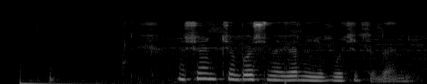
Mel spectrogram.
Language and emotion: Russian, sad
